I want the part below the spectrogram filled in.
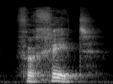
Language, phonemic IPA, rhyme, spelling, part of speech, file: Dutch, /vərˈɣeːt/, -eːt, vergeet, verb, Nl-vergeet.ogg
- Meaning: inflection of vergeten: 1. first/second/third-person singular present indicative 2. imperative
